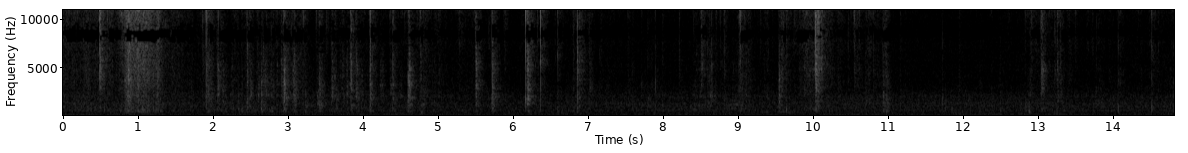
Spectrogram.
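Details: Pet Holland Lop rabbits eat hay in a small room, making scattered crisp snaps and rustles at an uneven pace against a soft hum.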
